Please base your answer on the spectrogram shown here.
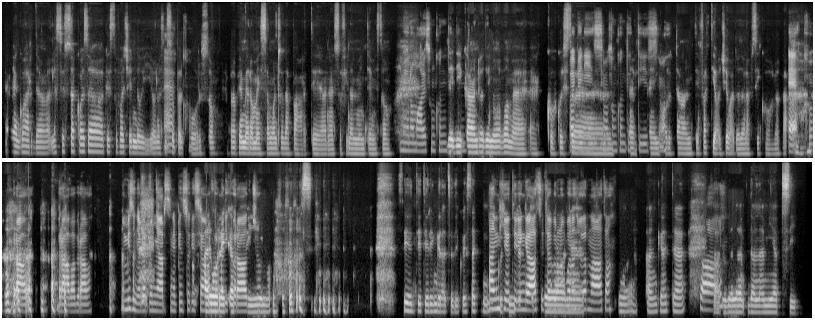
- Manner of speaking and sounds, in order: distorted speech; tapping; "proprio" said as "propio"; other background noise; laugh; static; chuckle; laughing while speaking: "sì"; chuckle; unintelligible speech
- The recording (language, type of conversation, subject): Italian, unstructured, Quale attività ti fa sentire davvero te stesso?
